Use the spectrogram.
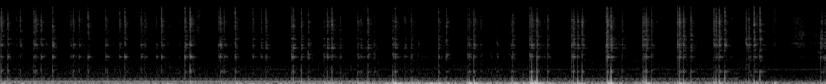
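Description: Fingernails tap quickly and irregularly on the body of a standard aluminum Mountain Dew soda can. The taps are short, bright metallic ticks that fade almost instantly, over a steady low hum.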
